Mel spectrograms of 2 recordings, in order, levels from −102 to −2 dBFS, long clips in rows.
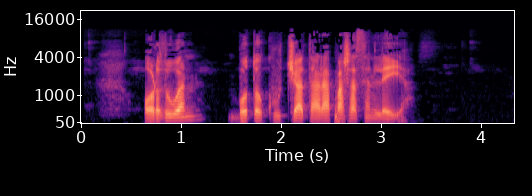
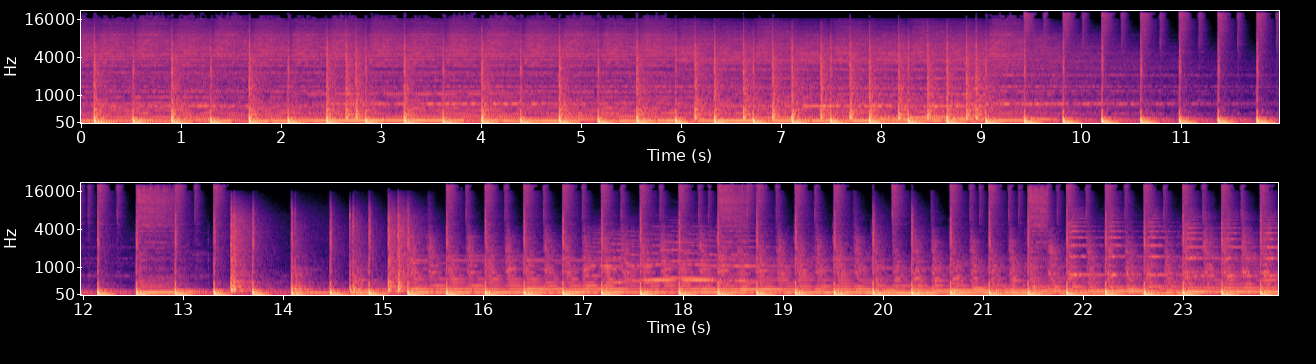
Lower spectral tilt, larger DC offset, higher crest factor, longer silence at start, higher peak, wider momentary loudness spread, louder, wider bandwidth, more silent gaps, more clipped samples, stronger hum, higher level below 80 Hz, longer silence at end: second, -2.5 dB/octave vs -6 dB/octave; neither; first, 26 dB vs 20 dB; first, 0.65 s vs 0 s; about the same, 0 dBFS vs 0 dBFS; first, 8 LU vs 3 LU; about the same, -25 LUFS vs -23 LUFS; second, 11.5 kHz vs over 20 kHz; neither; neither; neither; second, -62 dBFS vs -24 dBFS; first, 1.05 s vs 0 s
